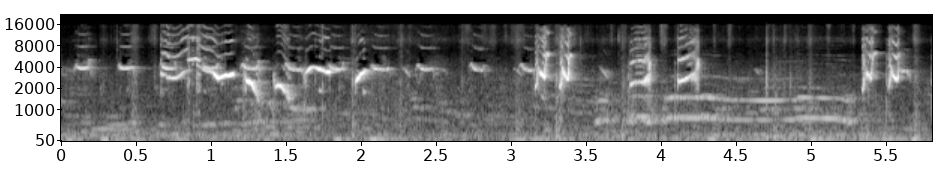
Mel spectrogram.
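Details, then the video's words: Energetic female greater green leafbird giving varied chattering song: twisting whistled notes and sharp buzzy bursts in quick succession. Quieter pauses in between, with a faint long steady tone near the end. "CUCAK IJO BETINA GACOR HIPER BIKIN Gacor Semua Burung"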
